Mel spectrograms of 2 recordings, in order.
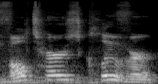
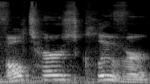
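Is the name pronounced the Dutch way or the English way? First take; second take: Dutch; Dutch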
